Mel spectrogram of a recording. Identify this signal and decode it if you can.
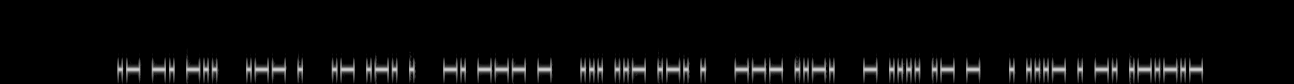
Morse code, heard as a keyed tone, about 28 wpm, 700 Hz. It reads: AND WE ARE NOT SURE OF THAT EVEN.
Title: Sentences from Top 1000 Words - Review Part 1 - 28wpm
